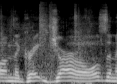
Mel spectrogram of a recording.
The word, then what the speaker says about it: Jarl: I got ridiculed on YouTube because I call them the Great Jarls, and I guess the J is silent in the Norse region, so that's gonna be Jarl, I guess is what it is.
